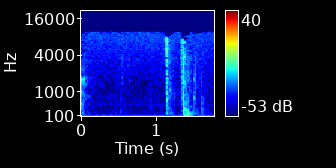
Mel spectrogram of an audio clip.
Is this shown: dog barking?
no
